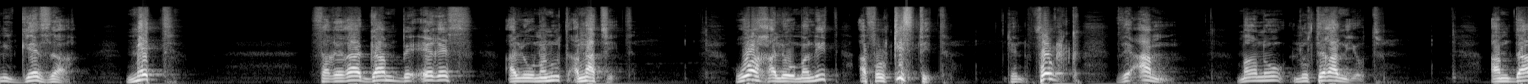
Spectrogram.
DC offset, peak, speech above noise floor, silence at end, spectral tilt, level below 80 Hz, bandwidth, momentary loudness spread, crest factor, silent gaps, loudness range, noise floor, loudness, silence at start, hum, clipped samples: under 0.1%; 0 dBFS; 48 dB; 0 s; -5 dB/octave; -42 dBFS; 16 kHz; 18 LU; 12 dB; none; 4 LU; -58 dBFS; -11 LUFS; 0 s; none; under 0.1%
